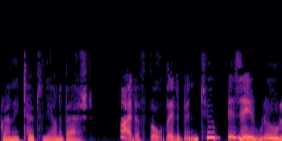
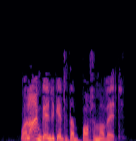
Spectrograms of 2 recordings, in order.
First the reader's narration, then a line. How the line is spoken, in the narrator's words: snapped Granny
